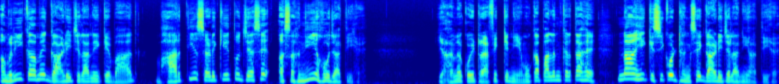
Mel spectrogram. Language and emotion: Hindi, disgusted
